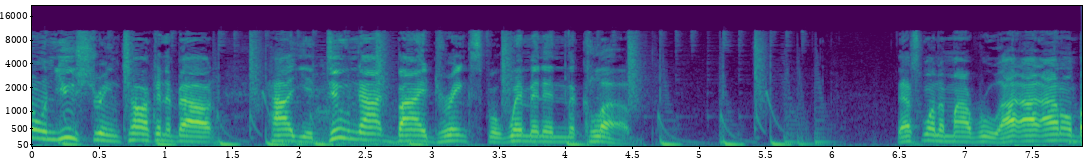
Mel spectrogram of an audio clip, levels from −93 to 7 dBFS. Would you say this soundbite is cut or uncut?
cut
